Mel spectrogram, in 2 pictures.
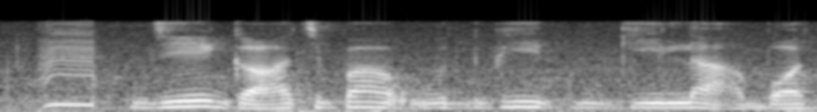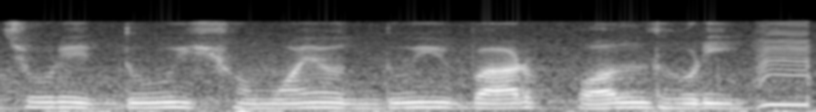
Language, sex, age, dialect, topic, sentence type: Bengali, female, 18-24, Rajbangshi, agriculture, statement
